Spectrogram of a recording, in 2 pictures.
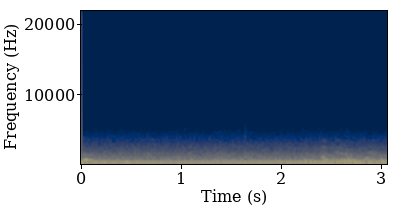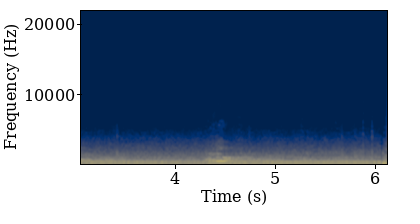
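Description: Indistinct background voices of people talking, over a steady hum and room noise.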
